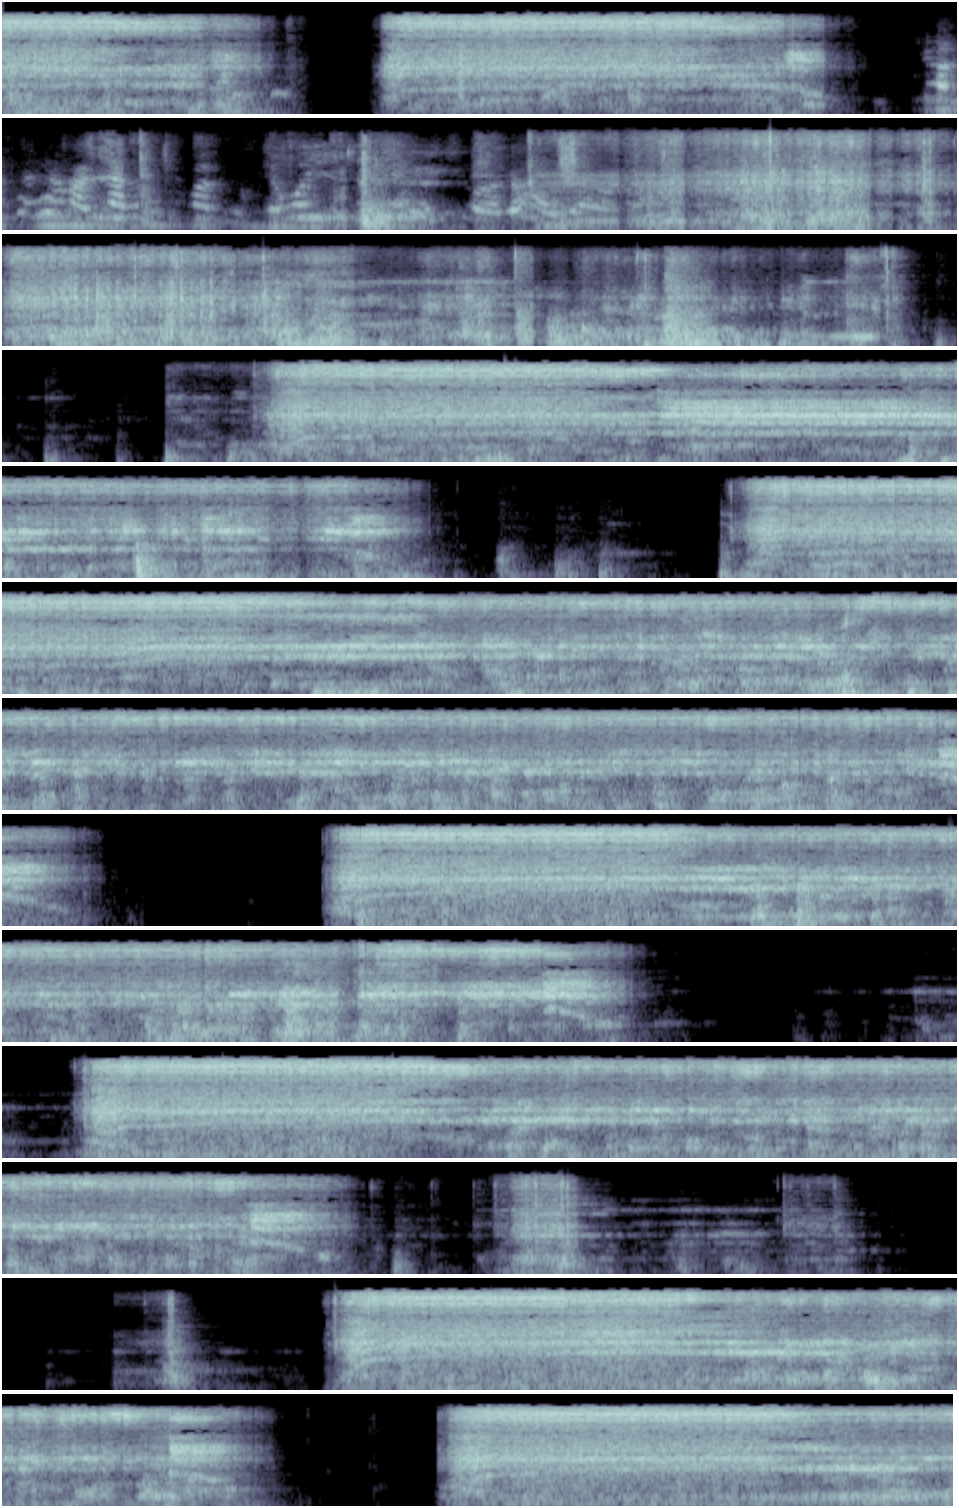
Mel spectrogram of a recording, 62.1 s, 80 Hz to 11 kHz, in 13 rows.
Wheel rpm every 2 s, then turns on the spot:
90, 80, 0, 0, 20, 20, 10, 30, 110, 110, 30, 70, 150, 160, 160, 160, 80, 90, 160, 160, 40, 50, 160, 160, 60, 0, 0, 120, 160, 50, 150.
8-14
